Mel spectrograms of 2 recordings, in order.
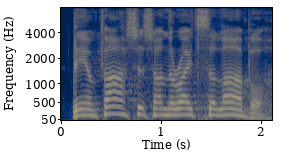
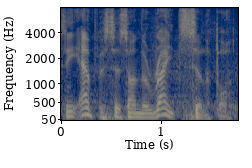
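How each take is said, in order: First: "emphasis" said em-FAH-sis, "syllable" said sil-LAH-ble; misplaced syllable stress. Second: Said in the usual way. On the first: Shown as a demonstration. Preacher jokes about belabored emphasis, comically stressing second syllable of "emphasis" and "syllable". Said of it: "It puts the emphasis on the right syllable". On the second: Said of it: "not the wrong syllable".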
